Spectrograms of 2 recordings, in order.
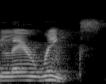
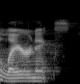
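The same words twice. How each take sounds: First: The ending sounds like 'rinks'. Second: The ending does not sound like 'rinks'. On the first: The speaker calls it right. "Y is pronounced as I, R I N X. Rinx" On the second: The speaker calls it wrong. "You don't have a larynx"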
